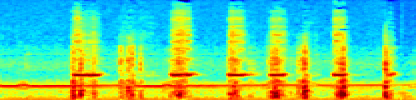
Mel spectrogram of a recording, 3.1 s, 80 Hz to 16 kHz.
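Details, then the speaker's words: Philips Sonate BA581A vacuum tube radio, turning the tuning dial: irregular short squeaks about two a second over steady mains hum. "the pointer was riding on the back of the glass at the top here but even though it's got some kind of bumper bumper deal in there a little plastic cap it still was making a terrible squeak"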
